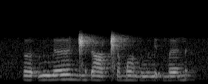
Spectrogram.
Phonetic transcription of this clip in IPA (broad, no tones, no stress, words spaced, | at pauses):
ʌːʔlulɜː ŋ͡ǁɪɗɑːǁʌmɔ nuːlɪʔmɜn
